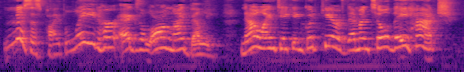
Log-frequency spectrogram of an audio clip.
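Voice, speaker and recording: Lady doing a proud happy fish dad from a kids book, high bouncy pitch, bit of echo. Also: lively intonation, slow pace, creaky, darkish tone, heavily acted. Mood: content, proud. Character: cheerful, proud male fish fathers guarding their eggs. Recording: roomy echo, faint background noise.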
